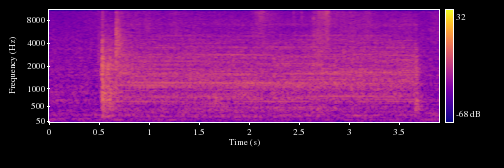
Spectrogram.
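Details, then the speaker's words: Click, then about three seconds of smooth carriage whirring and a closing click: HP DeskJet 2910 (2900 series all-in-one) finishing its print head alignment normally during initial setup, after installing ink cartridges and loading paper; this sound means alignment is done. "When you hear this sound, that means alignment is done."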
